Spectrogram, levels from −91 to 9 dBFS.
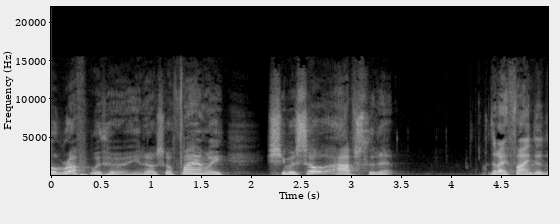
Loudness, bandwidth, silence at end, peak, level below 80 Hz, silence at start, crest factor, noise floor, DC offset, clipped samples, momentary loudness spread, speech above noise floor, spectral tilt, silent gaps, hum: -19 LUFS; 15 kHz; 0 s; -2 dBFS; -40 dBFS; 0 s; 18 dB; -60 dBFS; under 0.1%; under 0.1%; 8 LU; 42 dB; -5 dB/octave; none; none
